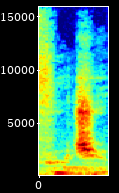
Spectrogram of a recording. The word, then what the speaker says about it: Fuchu: Fuchu. Fuchu, all the way in The- Tokyo. They're pronouncing it wrong.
